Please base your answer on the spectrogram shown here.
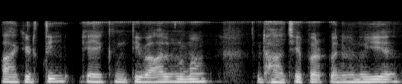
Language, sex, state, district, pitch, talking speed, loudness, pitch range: Hindi, male, Uttar Pradesh, Lucknow, 120 Hz, 135 wpm, -17 LUFS, 115-125 Hz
